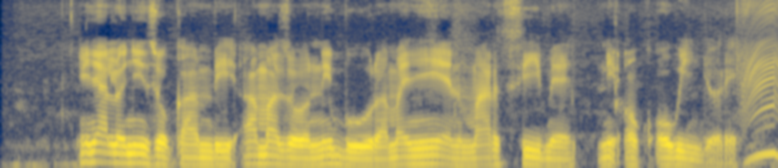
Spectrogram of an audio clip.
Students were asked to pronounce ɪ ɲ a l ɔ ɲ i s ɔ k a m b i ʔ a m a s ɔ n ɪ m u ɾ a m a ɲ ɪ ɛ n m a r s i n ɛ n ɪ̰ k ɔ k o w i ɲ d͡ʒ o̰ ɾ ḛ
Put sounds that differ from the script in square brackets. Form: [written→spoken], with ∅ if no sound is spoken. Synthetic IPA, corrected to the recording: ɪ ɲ a l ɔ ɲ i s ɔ k a m b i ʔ a m a [s→z] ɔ n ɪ [m→b] u ɾ a m a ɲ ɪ ɛ n m a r s i [n→m] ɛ n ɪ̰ [k→ʔ] ɔ k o w i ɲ d͡ʒ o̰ ɾ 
